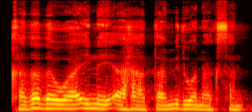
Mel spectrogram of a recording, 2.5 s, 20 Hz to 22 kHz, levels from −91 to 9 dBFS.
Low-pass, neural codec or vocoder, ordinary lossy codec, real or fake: none; none; none; real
